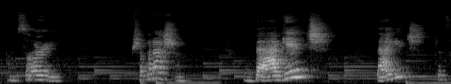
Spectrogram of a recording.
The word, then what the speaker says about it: przepraszam: Przepraszam. Przepraszam.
